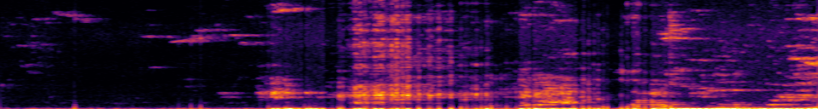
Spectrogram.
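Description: Handling noise on a phone microphone: a low rumbling and rustling that comes in about a second and a half in and grows louder toward the end, over the background hubbub of a busy store.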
